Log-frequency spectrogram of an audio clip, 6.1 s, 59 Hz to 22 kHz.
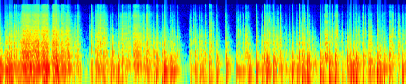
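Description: An inflated, hollow, air-filled lilac latex balloon is held in both hands while long nails tap quickly on its surface. The result is a fast, irregular stream of short, dull, low thumps with a faint resonant hum around 184 Hz, broken by a couple of brief pauses.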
